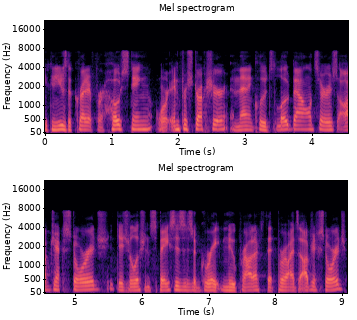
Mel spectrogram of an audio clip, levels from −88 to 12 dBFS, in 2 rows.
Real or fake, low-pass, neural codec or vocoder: fake; 7.2 kHz; codec, 16 kHz in and 24 kHz out, 2.2 kbps, FireRedTTS-2 codec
